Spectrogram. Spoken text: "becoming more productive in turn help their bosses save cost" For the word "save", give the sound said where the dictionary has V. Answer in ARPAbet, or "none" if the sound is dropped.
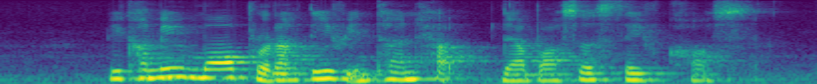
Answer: F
